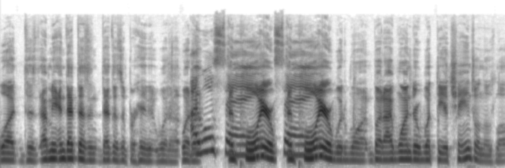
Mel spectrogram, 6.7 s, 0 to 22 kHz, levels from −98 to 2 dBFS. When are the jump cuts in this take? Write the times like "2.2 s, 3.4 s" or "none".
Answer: 2.4 s, 3.6 s, 5.8 s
